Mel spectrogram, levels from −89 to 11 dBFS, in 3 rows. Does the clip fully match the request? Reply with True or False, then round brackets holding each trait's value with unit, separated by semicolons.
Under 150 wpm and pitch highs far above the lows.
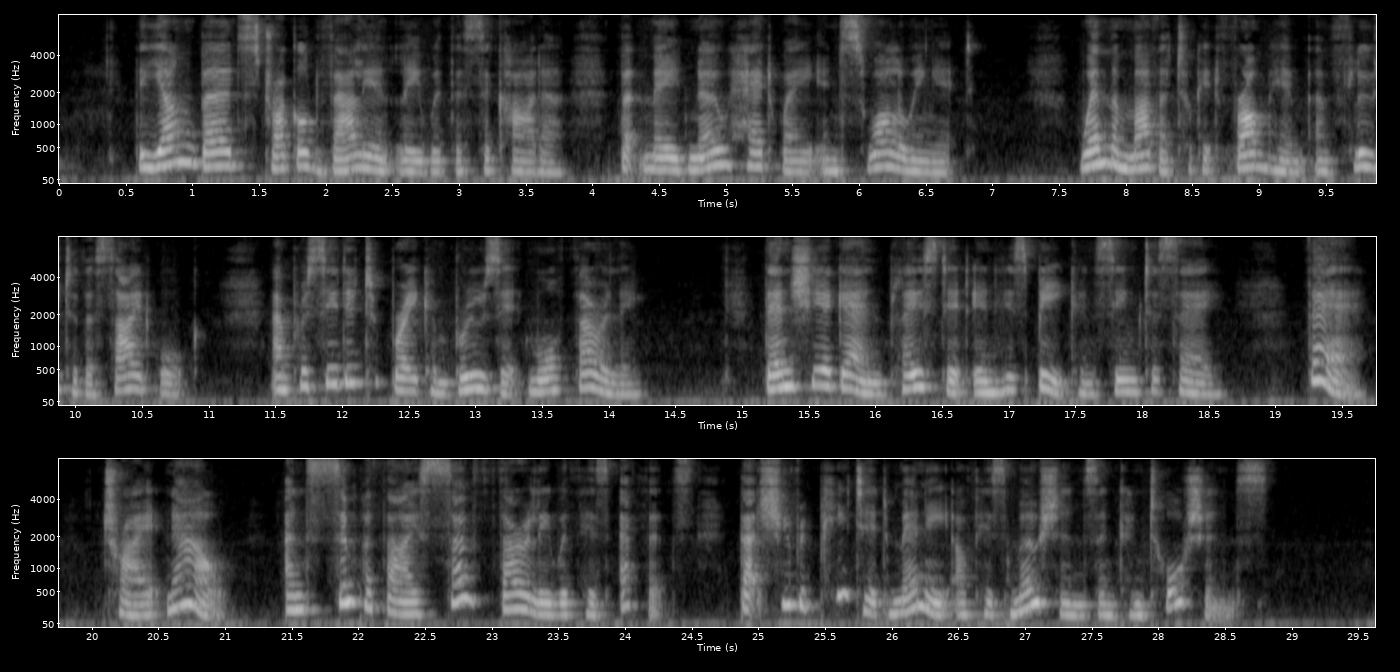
True (140 wpm; 6.1 semitones)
